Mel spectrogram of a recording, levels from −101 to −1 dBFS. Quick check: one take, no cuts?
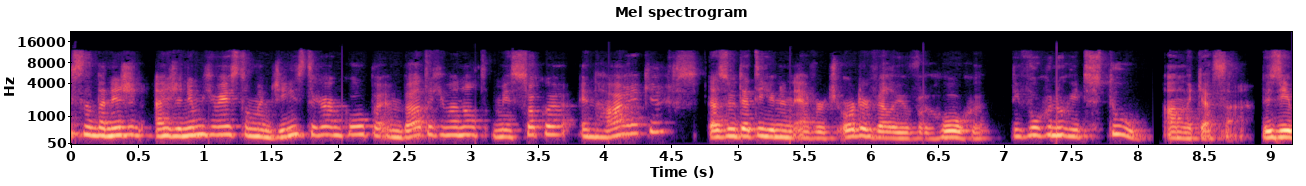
yes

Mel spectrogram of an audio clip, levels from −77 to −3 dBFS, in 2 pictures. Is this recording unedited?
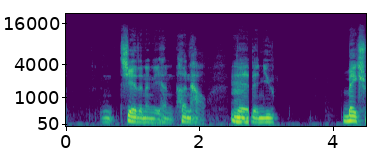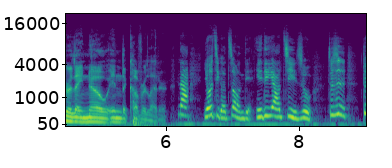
no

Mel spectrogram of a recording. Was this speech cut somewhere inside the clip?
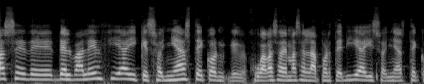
no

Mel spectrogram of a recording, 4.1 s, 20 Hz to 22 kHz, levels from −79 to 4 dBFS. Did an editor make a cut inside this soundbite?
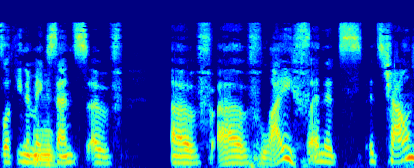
yes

